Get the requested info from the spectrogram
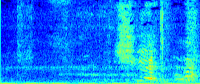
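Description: A steady low rumble with a slow pulse, and near the end a person's startled cry, "oh, no", as the bush prank is sprung.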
